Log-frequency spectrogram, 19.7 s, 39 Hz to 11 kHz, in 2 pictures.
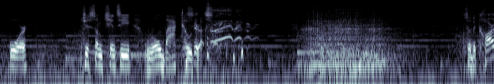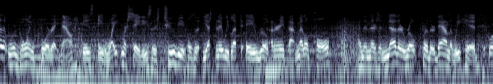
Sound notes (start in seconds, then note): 3.8 laughing; 5.8 outboard motor rumbles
